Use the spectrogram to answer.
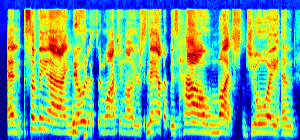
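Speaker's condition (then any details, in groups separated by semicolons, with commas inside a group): No condition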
